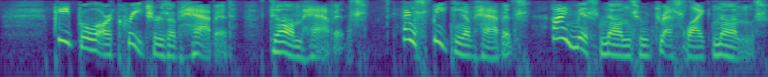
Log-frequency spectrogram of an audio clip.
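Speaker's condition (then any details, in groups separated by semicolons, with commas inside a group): Cleft palate with lisp; voice not especially nasal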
